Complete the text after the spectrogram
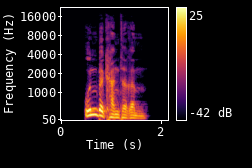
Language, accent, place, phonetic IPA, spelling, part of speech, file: German, Germany, Berlin, [ˈʊnbəkantəʁəm], unbekannterem, adjective, De-unbekannterem.ogg
- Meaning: strong dative masculine/neuter singular comparative degree of unbekannt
